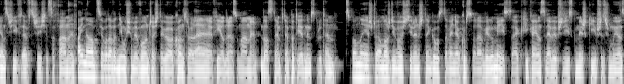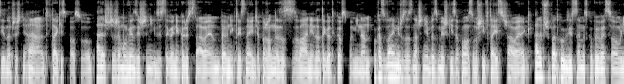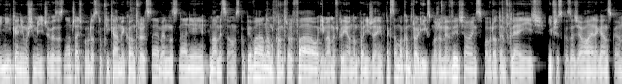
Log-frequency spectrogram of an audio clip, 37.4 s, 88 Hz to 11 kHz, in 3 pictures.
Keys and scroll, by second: 0.7 shift+F3, 1.0 shift+F3, 1.3 shift+F3, 28.9 ctrl+c, 33.5 ctrl+x.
